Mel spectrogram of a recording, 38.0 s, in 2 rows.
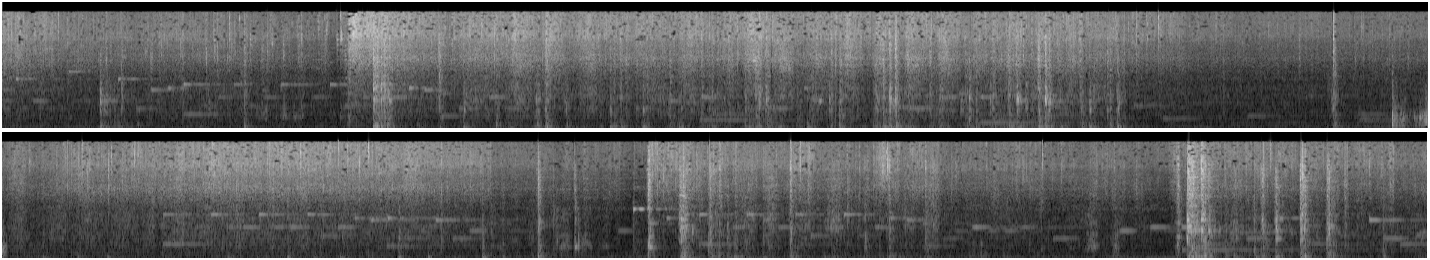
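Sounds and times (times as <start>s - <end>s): pancake sizzling in a pan: 0.0s - 38.0s
wooden spatula scraping pan: 5.0s - 15.0s, 18.5s - 27.2s, 33.3s - 34.0s.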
